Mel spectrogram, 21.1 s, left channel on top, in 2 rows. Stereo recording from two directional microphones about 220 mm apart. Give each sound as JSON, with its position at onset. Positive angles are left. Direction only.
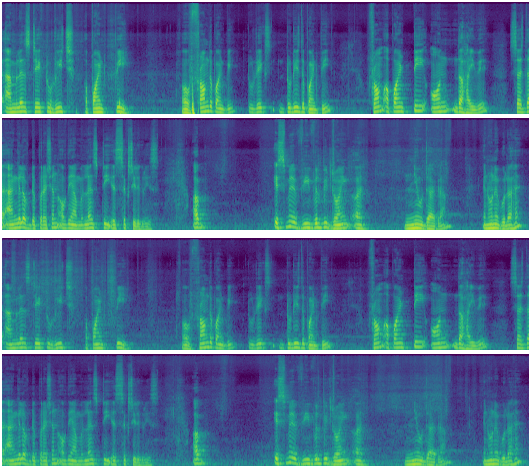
{"t": 0.0, "sound": "speech", "side_deg": 45}
{"t": 3.6, "sound": "speech", "side_deg": 45}
{"t": 16.0, "sound": "speech", "side_deg": 40}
